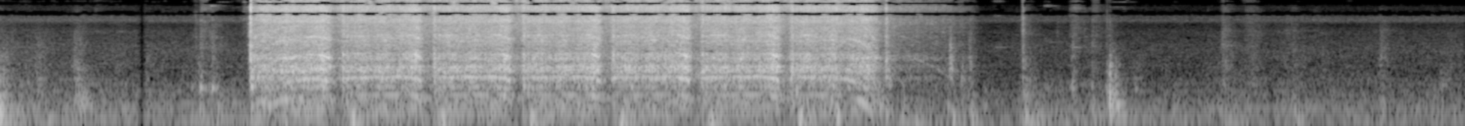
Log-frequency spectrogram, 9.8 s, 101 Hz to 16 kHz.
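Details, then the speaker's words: Turbo Hyundai daily after a loud pop at the track, compression test with plugs out: about four seconds of brisk even cranking, no uneven beats; cylinders read within about 8, judged not bad. "We got, before we were in about the 3rd line, and we're about the 4th line. That's not bad. That's only a little bit of difference between each other."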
